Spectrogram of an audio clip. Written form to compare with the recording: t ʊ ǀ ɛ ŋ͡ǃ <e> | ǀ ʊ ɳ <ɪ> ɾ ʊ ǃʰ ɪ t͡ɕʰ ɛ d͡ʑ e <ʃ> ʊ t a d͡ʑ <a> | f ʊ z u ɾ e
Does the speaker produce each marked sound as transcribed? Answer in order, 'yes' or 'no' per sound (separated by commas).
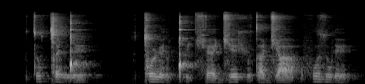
yes, yes, yes, yes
